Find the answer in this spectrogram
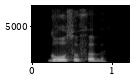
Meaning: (adjective) fatphobic; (noun) fatphobe
- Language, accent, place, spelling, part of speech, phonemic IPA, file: French, France, Lyon, grossophobe, adjective / noun, /ɡʁo.sɔ.fɔb/, LL-Q150 (fra)-grossophobe.wav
